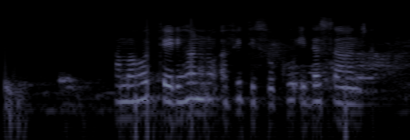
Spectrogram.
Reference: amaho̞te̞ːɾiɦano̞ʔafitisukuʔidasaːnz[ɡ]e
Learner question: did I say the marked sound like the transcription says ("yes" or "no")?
yes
